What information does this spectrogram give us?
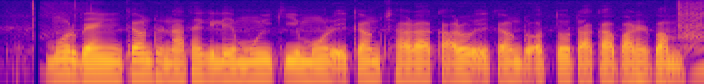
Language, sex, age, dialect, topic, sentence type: Bengali, male, 18-24, Rajbangshi, banking, question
